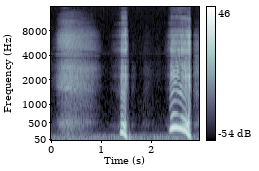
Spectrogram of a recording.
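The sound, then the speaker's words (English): A person yawns in a sleeper train bunk, beginning with a long breathy inhale. A short voiced sound follows, then a longer, louder voiced groan with a curving pitch. “You just yawned up there, didn't you?”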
